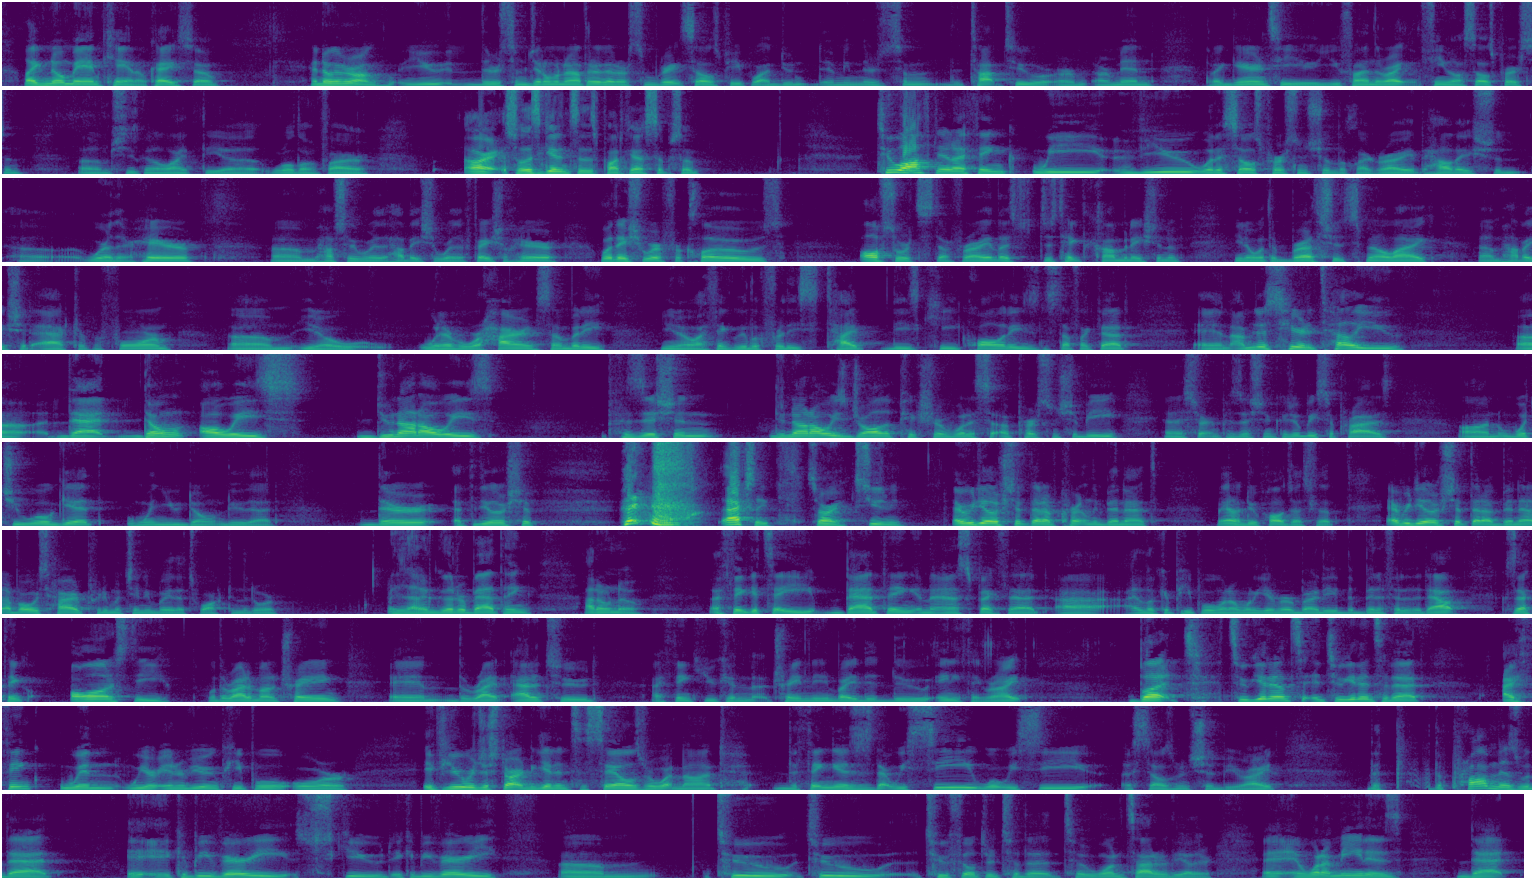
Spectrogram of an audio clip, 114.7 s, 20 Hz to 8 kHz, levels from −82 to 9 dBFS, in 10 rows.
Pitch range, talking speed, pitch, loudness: 95-125 Hz, 195 wpm, 105 Hz, -26 LUFS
